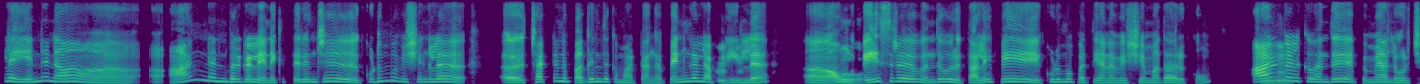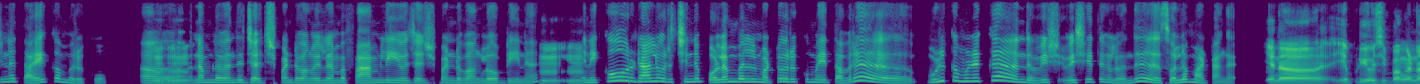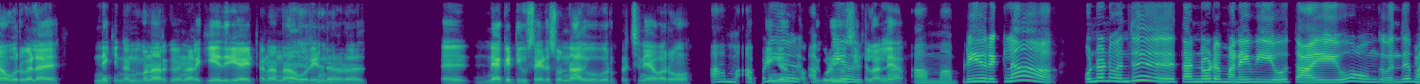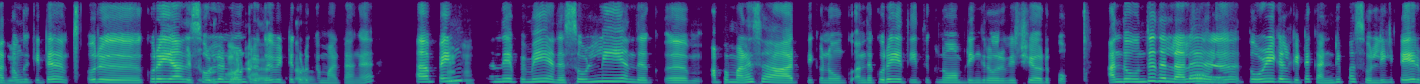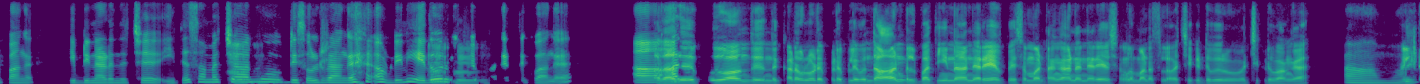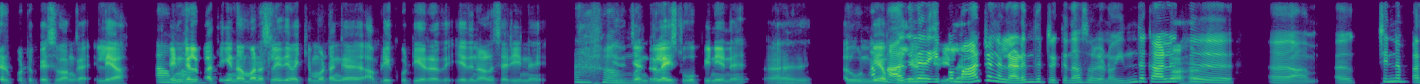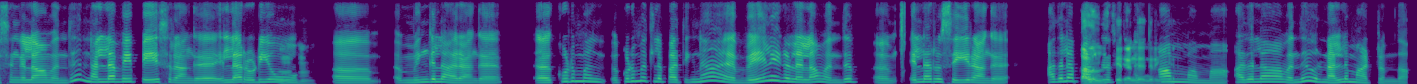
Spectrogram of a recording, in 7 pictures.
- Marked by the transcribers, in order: drawn out: "என்னன்னா"; in English: "ஜட்ஜ்"; in English: "ஃபேமிலியோ ஜட்ஜ்"; chuckle; in English: "நெகட்டிவ் சைட்"; tsk; other noise; chuckle; in English: "பில்டர்"; chuckle; in English: "ஜெனரலைஸ்ட் ஒப்பீனியன்னு"; in English: "மிங்கிள்"; tsk
- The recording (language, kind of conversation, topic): Tamil, podcast, மிக நெருக்கமான உறவுகளில் எல்லைகளை அமைத்துக் கொள்வது அவசியமா, ஏன்?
